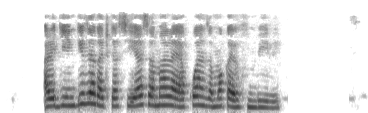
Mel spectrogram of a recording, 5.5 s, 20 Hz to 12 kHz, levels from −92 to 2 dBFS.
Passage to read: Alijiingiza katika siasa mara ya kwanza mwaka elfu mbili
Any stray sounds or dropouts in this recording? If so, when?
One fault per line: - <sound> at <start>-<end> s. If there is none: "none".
none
